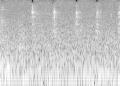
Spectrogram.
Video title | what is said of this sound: Glock Safety Checks Glock Build Safety | The rattle means that it's clean and it's clear and it's free from obstructions.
